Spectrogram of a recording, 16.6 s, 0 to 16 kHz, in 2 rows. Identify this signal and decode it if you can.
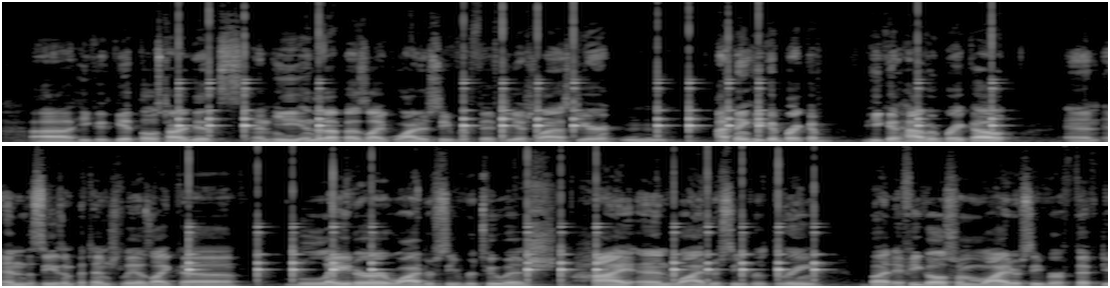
Tap code, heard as taps on glass, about 4 knocks a second, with room echo and speech in English. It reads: LTA DP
